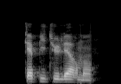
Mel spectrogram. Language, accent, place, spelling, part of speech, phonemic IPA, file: French, France, Lyon, capitulairement, adverb, /ka.pi.ty.lɛʁ.mɑ̃/, LL-Q150 (fra)-capitulairement.wav
- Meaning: capitularly (as an ecclesiastical chapter)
